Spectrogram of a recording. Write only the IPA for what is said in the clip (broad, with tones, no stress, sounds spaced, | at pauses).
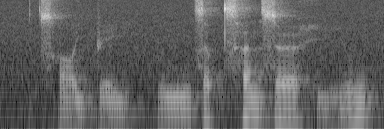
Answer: t͡sʰ ɔː˨˩ j p e˨˩ j | kʷ ɐ˨ n ɪ˨ ŋ s ɐ˧ p̚ t͡sʰ ɐ˥ n s œː˧ h iː˨˥ w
